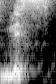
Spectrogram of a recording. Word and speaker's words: Sulis: So it's pronounced Sulis. Sulis is a Celtic sun goddess who oversees bodies of water associated with healing.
